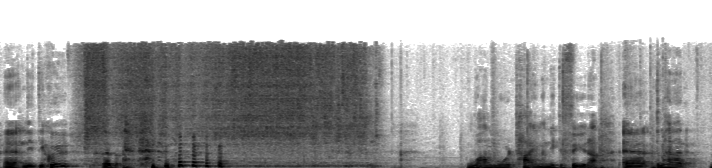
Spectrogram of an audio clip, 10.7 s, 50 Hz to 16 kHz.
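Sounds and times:
speech: 0.0s - 3.5s, 7.0s - 10.6s
water pouring into a glass: 1.1s - 2.3s, 3.1s - 5.8s
laughter: 1.8s - 3.6s.

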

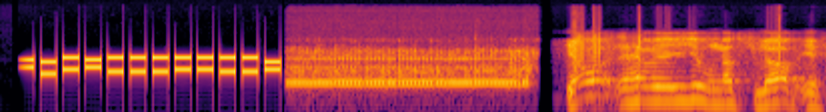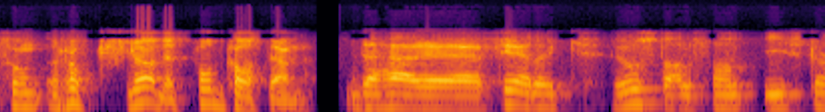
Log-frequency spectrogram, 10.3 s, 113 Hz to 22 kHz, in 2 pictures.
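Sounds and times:
touch-tone dialing keys beeping: 0.1s - 1.8s
telephone ringing tone: 0.1s - 3.4s
speech: 3.6s - 10.3s.

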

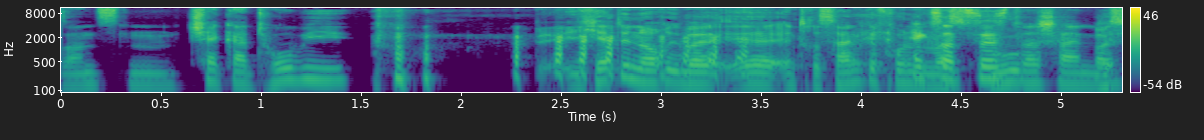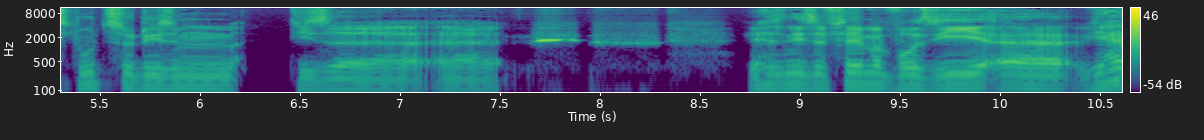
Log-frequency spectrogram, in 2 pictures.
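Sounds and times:
speech: 0.0s - 7.9s, 8.7s - 10.6s
laughter: 1.6s - 4.8s
person whistling a film melody: 7.6s - 8.4s.

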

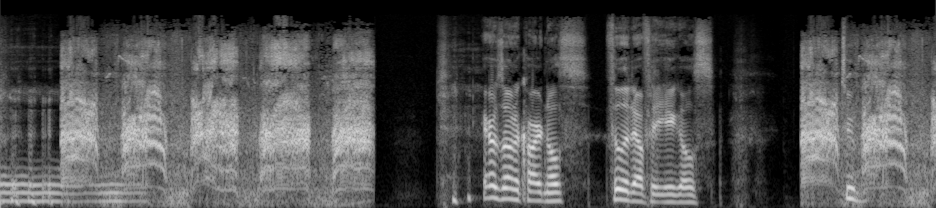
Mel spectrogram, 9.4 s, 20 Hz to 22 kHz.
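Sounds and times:
crow cawing: 0.6s - 3.8s, 8.0s - 9.3s
speech: 4.9s - 7.5s, 8.4s - 9.2s.

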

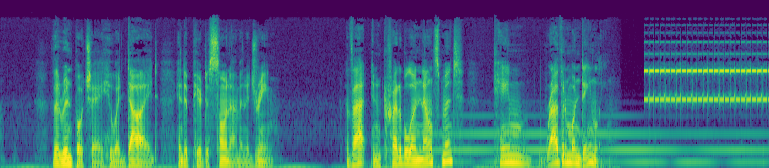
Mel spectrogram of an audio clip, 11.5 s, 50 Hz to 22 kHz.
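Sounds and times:
low steady hum: 0.0s - 11.5s
speech: 0.8s - 4.2s, 5.2s - 9.1s
telephone ringing: 9.3s - 11.5s.

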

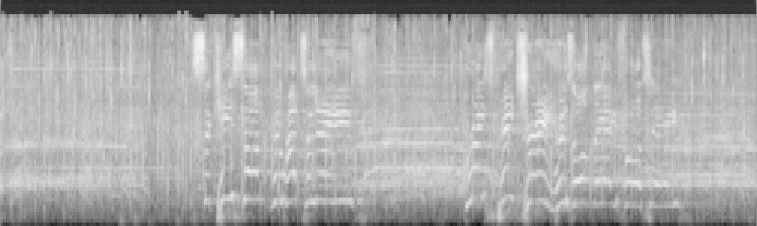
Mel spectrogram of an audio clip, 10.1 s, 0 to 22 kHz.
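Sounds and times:
audience in Brighton clapping: 0.0s - 10.0s.

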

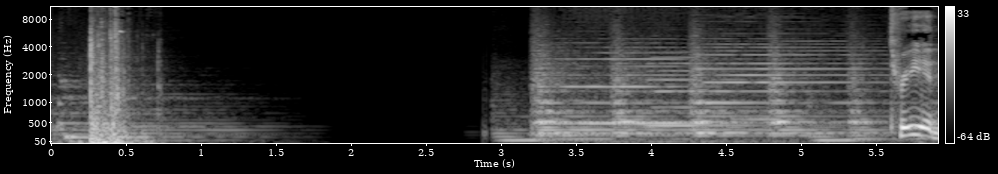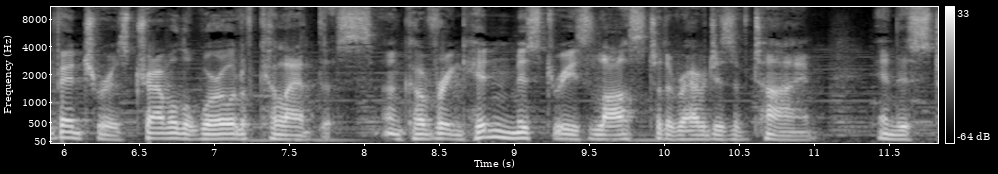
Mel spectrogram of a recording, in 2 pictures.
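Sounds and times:
heavy door opening and thudding shut: 0.0s - 0.9s
music: 0.0s - 1.6s, 2.9s - 11.8s
speech: 5.6s - 11.8s.

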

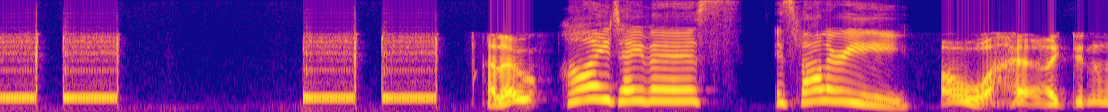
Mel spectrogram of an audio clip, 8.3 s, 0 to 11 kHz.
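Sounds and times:
phone ringing tone on speakerphone: 0.0s - 1.0s, 2.3s - 3.4s
speech: 3.7s - 8.3s.

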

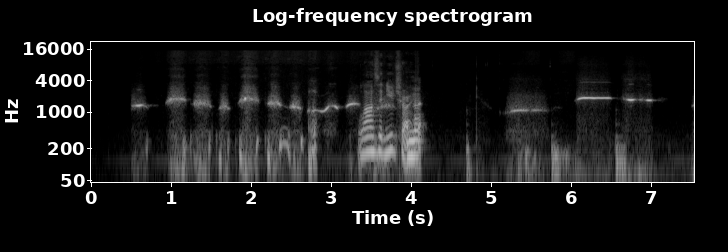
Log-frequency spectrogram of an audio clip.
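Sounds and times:
person whistling a short catchy television show theme tune: 0.5s - 3.8s, 5.2s - 7.5s
speech: 3.3s - 4.3s.

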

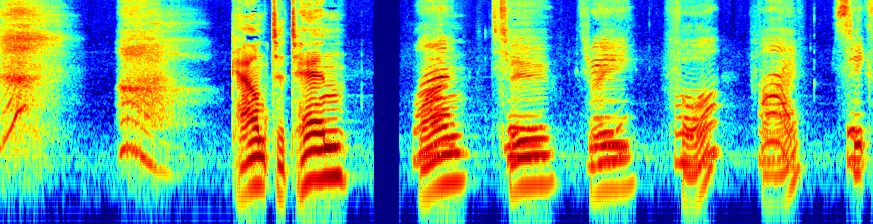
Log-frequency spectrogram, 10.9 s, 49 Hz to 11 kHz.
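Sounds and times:
person taking a deep breath: 0.0s - 2.8s
speech: 3.0s - 4.4s, 5.2s - 9.0s, 10.6s - 10.9s.

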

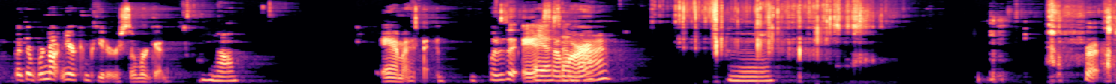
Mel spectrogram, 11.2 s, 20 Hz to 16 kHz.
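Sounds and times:
speech: 0.2s - 2.5s, 3.8s - 6.2s, 7.2s - 8.0s, 9.9s - 10.1s, 10.8s - 11.1s
person chewing crackers with mouth open: 6.5s - 9.1s, 10.3s - 11.1s.

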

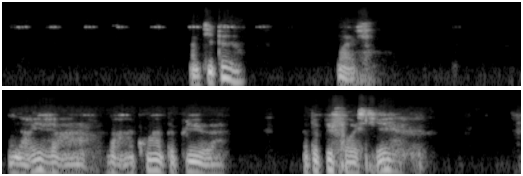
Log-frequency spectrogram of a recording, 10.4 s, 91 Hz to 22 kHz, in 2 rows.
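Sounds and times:
cicadas chirping: 0.0s - 3.1s, 5.3s - 7.2s
speech: 1.9s - 2.5s, 3.4s - 3.8s, 5.2s - 7.5s, 8.2s - 9.5s.

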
